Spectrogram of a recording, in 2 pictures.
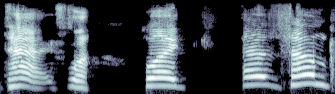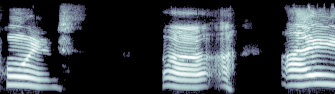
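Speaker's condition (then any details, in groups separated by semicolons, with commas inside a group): Cerebral palsy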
